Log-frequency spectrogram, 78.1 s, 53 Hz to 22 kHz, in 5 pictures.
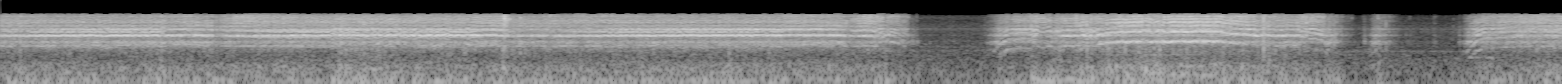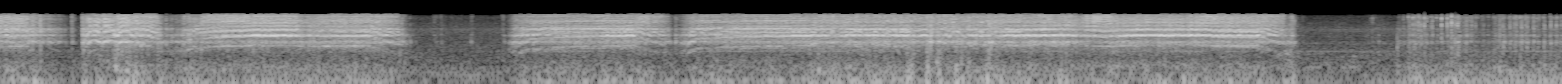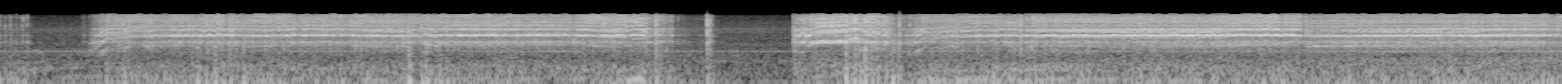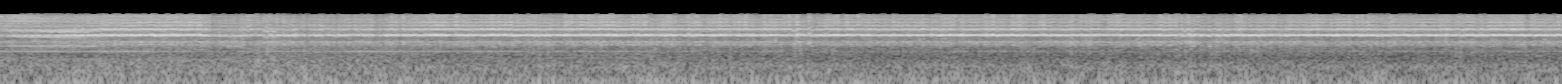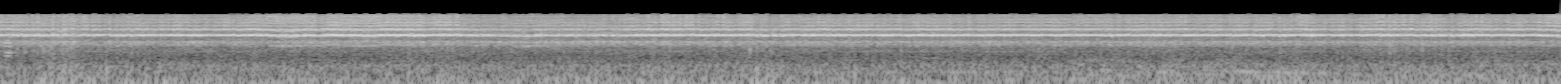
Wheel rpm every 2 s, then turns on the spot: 210, 210, 210, 210, 90, 240, 110, 120, 140, 150, 100, 160, 210, 220, 40, 10, 180, 220, 220, 80, 190, 210, 210, 220, 230, 240, 230, 230, 230, 230, 240, 240, 230, 230, 230, 230, 230, 230, 230.
8-10 28-32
